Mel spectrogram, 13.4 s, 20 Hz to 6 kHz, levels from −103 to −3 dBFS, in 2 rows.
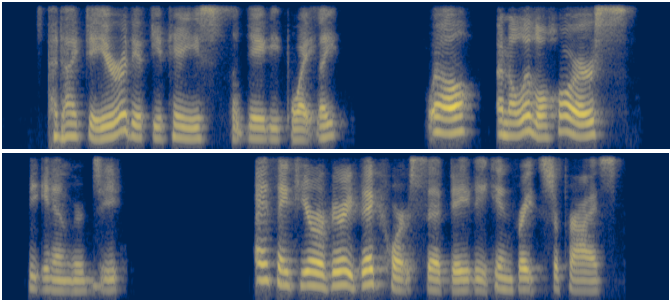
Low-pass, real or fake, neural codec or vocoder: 5.4 kHz; fake; codec, 16 kHz, 0.5 kbps, FunCodec, trained on Chinese and English, 25 frames a second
